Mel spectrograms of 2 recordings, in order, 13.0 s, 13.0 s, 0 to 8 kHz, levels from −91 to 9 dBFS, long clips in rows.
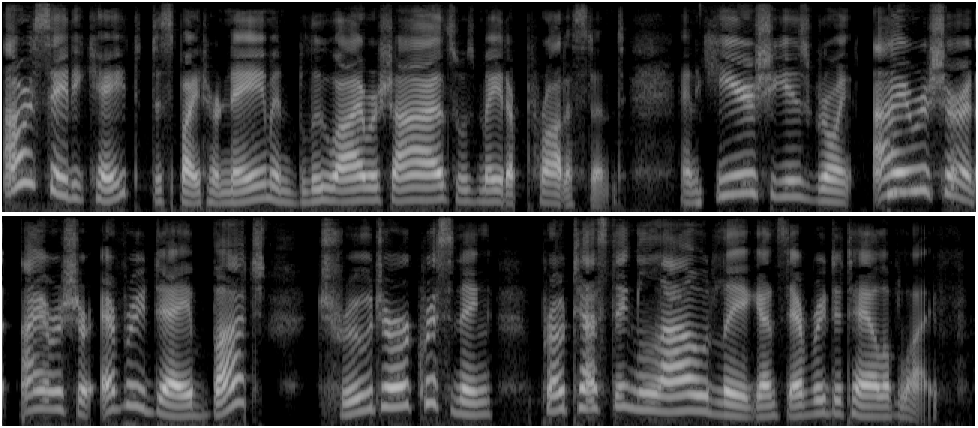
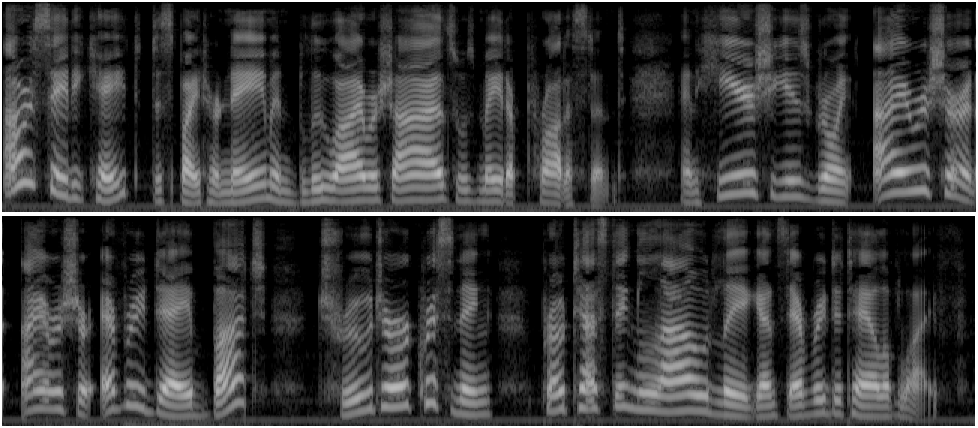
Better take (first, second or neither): second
